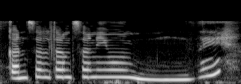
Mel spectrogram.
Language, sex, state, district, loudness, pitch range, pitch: Telugu, female, Andhra Pradesh, Annamaya, -14 LUFS, 265-340 Hz, 335 Hz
